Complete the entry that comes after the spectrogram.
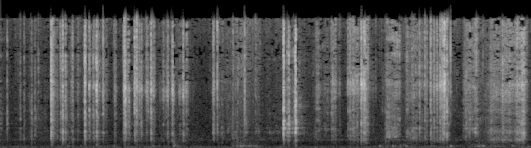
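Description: A solid, dry purple soap bar held in the fingers is scraped and shaved with a metal utility blade, giving a quick series of crisp, bright, dry scratching crackles with almost no ring. Crumbly flakes fall away from the surface as it is shaved.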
